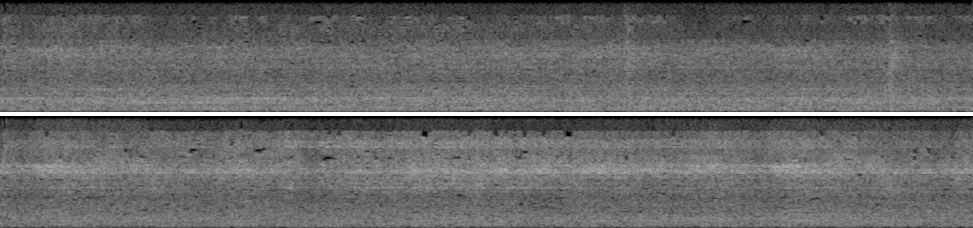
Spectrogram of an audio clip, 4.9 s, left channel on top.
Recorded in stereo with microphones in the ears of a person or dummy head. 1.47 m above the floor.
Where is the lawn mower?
45° right (ahead or behind).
